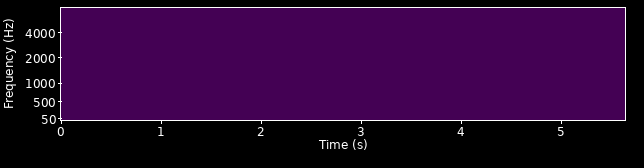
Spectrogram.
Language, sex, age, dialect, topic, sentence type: Hindi, male, 18-24, Garhwali, agriculture, statement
